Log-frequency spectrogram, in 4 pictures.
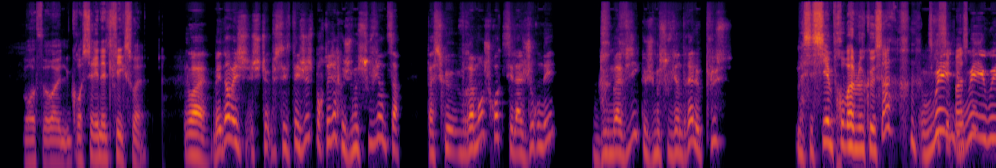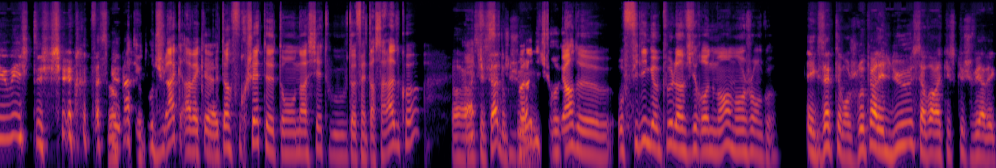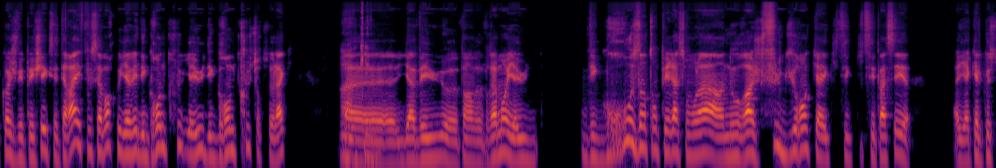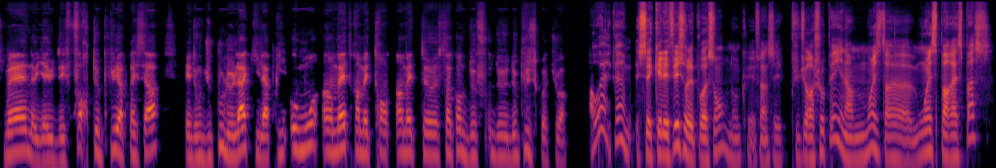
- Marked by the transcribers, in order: chuckle; chuckle; laughing while speaking: "je te jure parce que"; stressed: "grosses"
- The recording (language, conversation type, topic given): French, podcast, Pouvez-vous nous raconter l’histoire d’une amitié née par hasard à l’étranger ?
